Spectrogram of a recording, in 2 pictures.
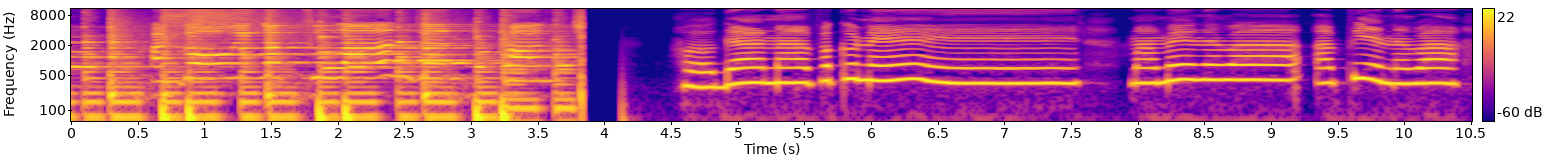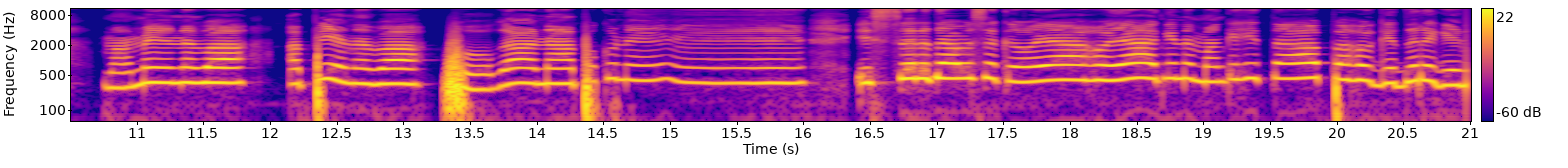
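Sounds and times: child singing: 0:00.7 - 0:03.9, 0:04.6 - 0:21.0.

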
